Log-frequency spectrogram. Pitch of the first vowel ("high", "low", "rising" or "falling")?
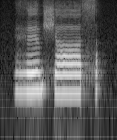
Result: high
